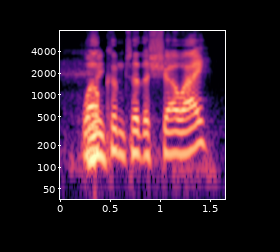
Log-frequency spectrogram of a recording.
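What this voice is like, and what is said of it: Bad put-on Australian accent. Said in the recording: “how is my Australian accent? ... That is the worst. ... that's a minus 1 ... Americans make it sound like the Simpsons Australian, and it's terrible”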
